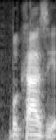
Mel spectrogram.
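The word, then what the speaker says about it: Mbokazi: Beckazelli Bukazi. I'm just going to leave the M off of it because his name is spelled with an MB at the front.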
